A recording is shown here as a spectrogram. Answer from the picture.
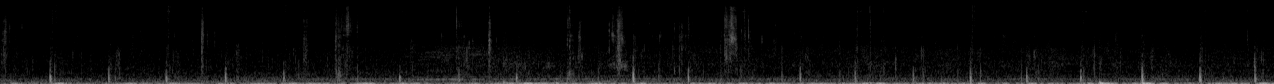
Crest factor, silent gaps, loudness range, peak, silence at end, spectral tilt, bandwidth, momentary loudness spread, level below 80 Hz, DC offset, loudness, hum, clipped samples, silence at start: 18 dB; none; 4 LU; -18 dBFS; 0 s; -5 dB/octave; 16 kHz; 9 LU; -40 dBFS; under 0.1%; -46 LUFS; none; under 0.1%; 0 s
